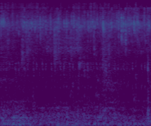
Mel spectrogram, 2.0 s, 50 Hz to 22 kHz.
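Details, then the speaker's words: Car with coolant drained to check for oil in the cooling system, then refilled; at about 47 degrees. Uneven bubbling gurgle as trapped air works out through the expansion tank. "Because in a minute what that's going to do is it's going to go blub, blub, blub, blub, blub, blub, and go down."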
